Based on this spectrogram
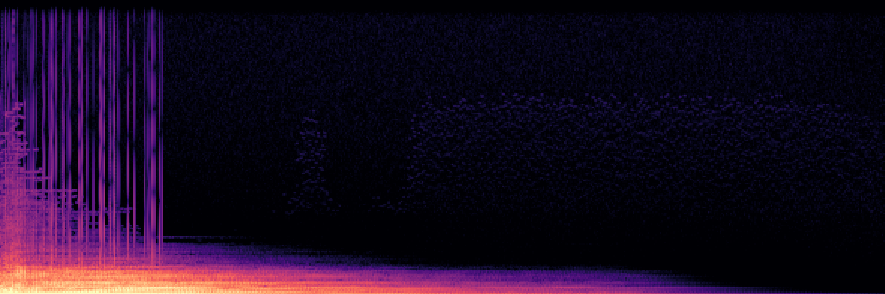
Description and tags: Deep Intense Bass Drone
A sound effect I accidently created while working on a project. Suits itself well for large scale scenes in sci-fi and mystery I would assume.
I am curious.
Drone, Dark, Deep, Film, Brahms, Cinematic, Hit, Bass, Inception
